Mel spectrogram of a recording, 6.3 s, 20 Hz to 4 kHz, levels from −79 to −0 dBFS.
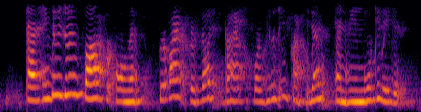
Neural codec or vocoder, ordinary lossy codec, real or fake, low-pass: codec, 16 kHz, 1 kbps, FreqCodec, larger model; none; fake; 3.6 kHz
